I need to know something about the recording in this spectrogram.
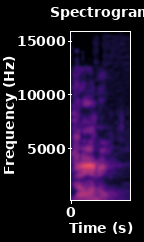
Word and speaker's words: Domhnall: to keep it down Donal Donald Donal don't Donald don't all like Tony spits on camera like tone oh that's good rhymes with tonal that's an easy winner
